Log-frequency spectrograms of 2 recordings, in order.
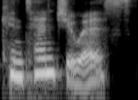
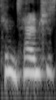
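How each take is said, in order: First: An extra 'you' sound is inserted in the middle. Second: It is said without an extra 'you' sound. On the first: The speaker calls it wrong. "he's been saying it contentious" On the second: The speaker calls it right. "It's contentious. ... there's no you"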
